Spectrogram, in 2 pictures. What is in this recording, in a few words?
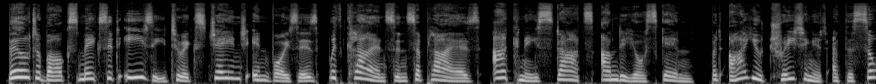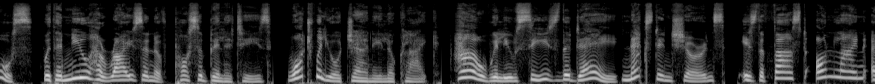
young adult enthusiastic British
